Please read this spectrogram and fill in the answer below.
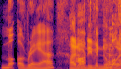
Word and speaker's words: Moorea: Pronounced Moorea.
